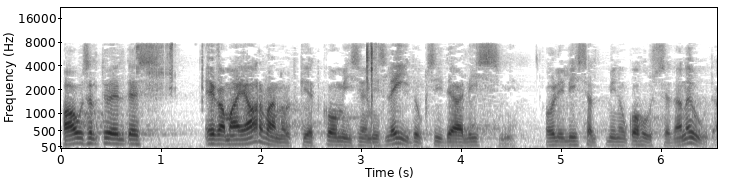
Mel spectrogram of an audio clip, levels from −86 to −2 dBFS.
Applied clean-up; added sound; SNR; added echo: none; Camera; 15 dB; none.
